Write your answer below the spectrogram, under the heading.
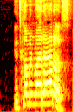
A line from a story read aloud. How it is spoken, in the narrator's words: I cried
